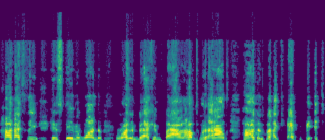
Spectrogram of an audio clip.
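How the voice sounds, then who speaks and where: A woman's voice: high voice, a little slow, a bit bright, dry recording. A woman, hosting a casual gossip commentary, swearing freely, laughing often and calling listeners baby and honey. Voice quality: hoarse. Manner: cackling, profane, calls listeners baby and honey. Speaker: channel host.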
